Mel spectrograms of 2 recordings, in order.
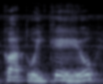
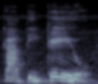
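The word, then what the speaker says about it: κατοικέω: Por lo tanto, este verbo se leería en la pronunciación erasmiana katoikeo, katoikeo, que es yo habito, yo resido, yo moro, katoikeo, mientras que según la pronunciación reucliniana debe leerse katikeo, catiqueo.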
